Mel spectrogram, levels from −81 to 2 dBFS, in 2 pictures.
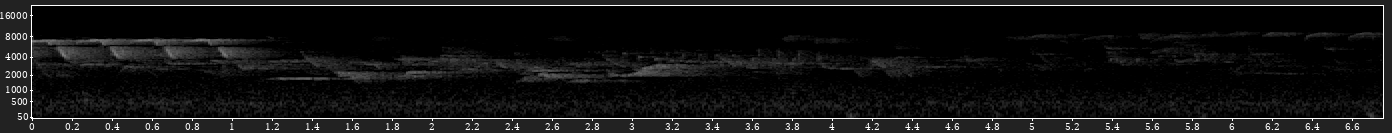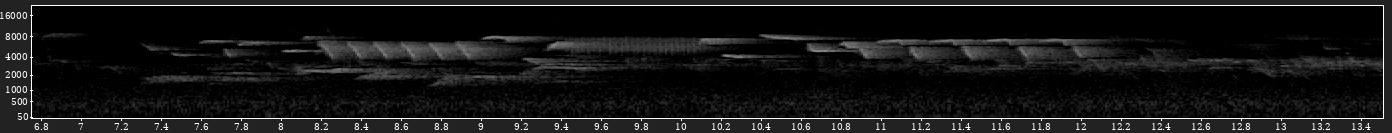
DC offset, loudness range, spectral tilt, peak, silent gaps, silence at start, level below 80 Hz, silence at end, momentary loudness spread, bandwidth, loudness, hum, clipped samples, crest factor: under 0.1%; 19 LU; 2.5 dB/octave; -24 dBFS; none; 0 s; -82 dBFS; 0 s; 21 LU; 16 kHz; -40 LUFS; none; under 0.1%; 22 dB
